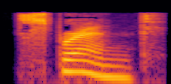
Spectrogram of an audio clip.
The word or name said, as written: sprent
